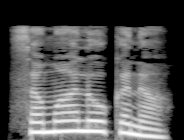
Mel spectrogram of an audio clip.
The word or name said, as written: ಸಮಾಲೋಕನ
